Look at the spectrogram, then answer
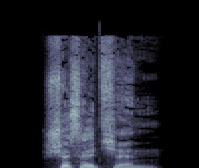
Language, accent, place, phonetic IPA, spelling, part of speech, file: German, Germany, Berlin, [ˈʃʏsl̩çən], Schüsselchen, noun, De-Schüsselchen.ogg
- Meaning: diminutive of Schüssel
